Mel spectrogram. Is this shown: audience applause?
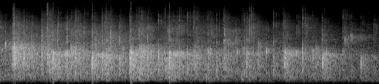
yes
